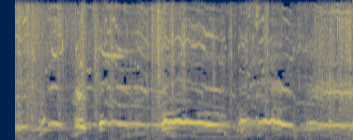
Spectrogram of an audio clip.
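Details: Border Collie dog whimpering in a run of high, wavering whines that rise and fall, with short breaks between them and faint background noise.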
